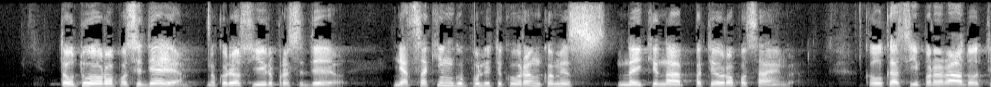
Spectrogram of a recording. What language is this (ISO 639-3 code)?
lit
